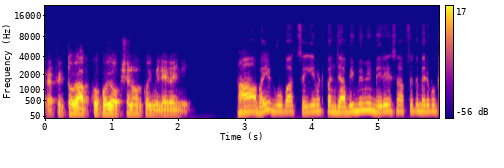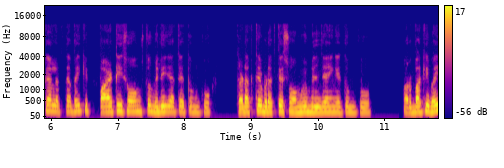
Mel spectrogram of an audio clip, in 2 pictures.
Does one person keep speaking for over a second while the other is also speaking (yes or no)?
no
